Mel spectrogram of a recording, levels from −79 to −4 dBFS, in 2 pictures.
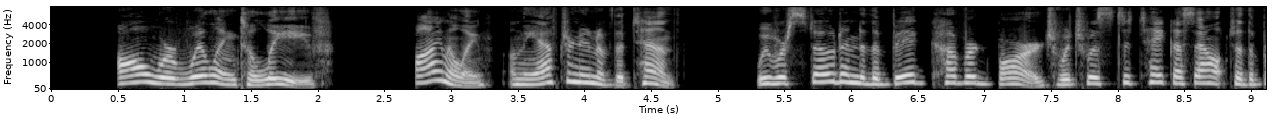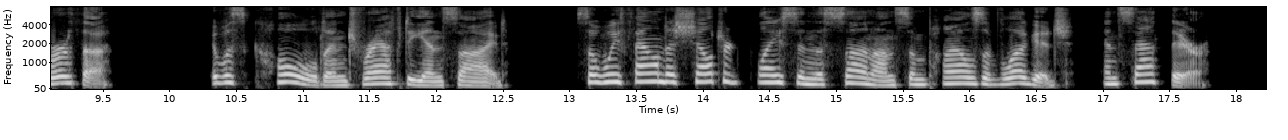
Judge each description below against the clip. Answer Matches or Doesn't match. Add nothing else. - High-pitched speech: Matches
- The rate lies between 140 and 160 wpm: Doesn't match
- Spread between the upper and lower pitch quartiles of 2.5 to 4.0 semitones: Doesn't match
